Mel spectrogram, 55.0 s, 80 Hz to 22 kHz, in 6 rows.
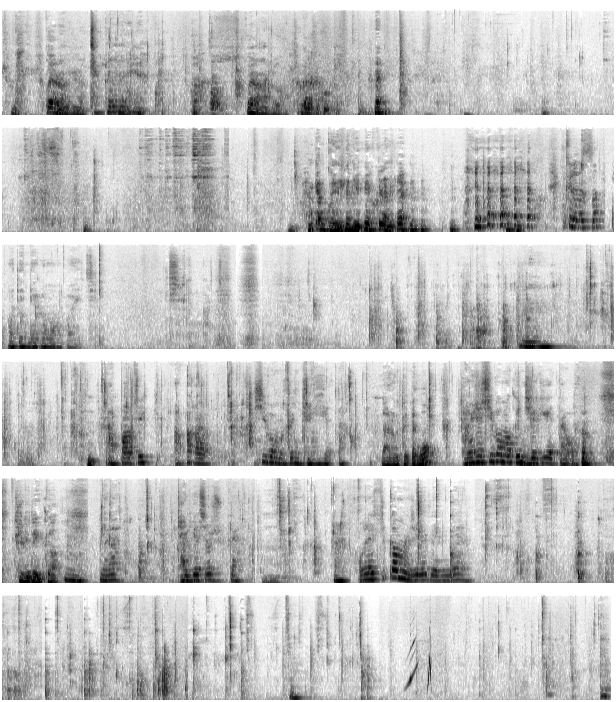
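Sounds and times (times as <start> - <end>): cutlery clinking on dishes: 9.0 - 10.0, 11.2 - 12.6.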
